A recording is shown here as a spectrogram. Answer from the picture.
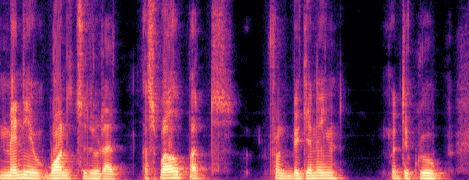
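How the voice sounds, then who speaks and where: A man's fairly slow, monotone, flat delivery with a non-native accent. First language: not English. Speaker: book podcaster. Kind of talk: casual book talk monologue. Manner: halting, many restarts and fillers.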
